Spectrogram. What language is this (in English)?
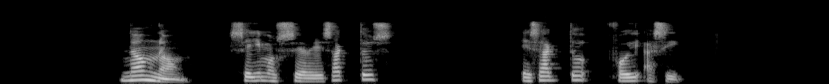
Galician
